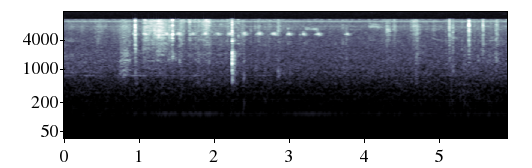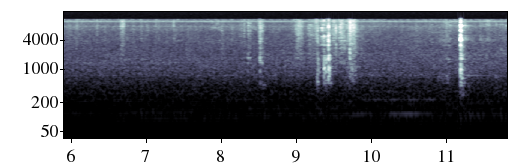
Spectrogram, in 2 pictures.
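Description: Metal tools click and clink against engine parts.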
